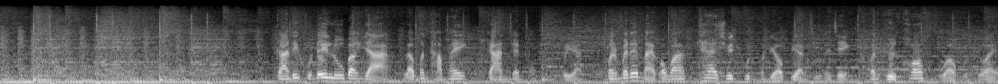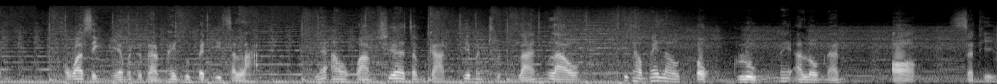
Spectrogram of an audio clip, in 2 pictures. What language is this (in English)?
Thai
